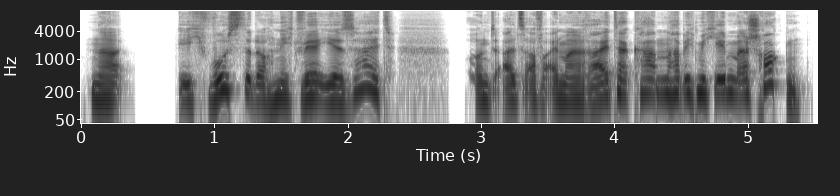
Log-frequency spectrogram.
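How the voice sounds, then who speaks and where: Man doing a worried young girl, higher voice, earnest n emotional, kids audiobook. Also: moderate pace, dry recording, studio quality, natural voice. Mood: flustered. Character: anxious young girl, worried about her beloved foal.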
